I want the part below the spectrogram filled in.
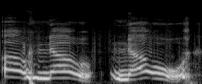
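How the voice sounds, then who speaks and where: A high, swooping voice from an actress as a tormented heroine of a radio horror play. She is bewildered and fearful, speaking slowly and haltingly with a tremble. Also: animated, dark tone, no echo, heavily acted, low-quality recording. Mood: frightened, dazed. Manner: breathy gasps, tremulous, halting melodrama. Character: frightened, bewildered, tormented sister under vampire's spell. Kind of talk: old-time radio drama acting.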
